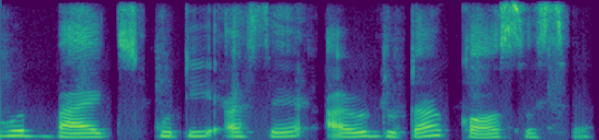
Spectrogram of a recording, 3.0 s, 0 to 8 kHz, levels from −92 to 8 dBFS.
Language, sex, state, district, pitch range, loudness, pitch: Assamese, female, Assam, Kamrup Metropolitan, 210-245 Hz, -17 LUFS, 230 Hz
